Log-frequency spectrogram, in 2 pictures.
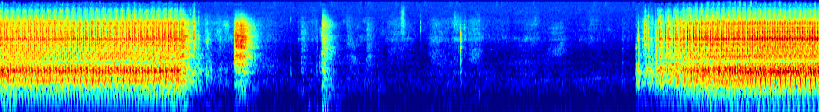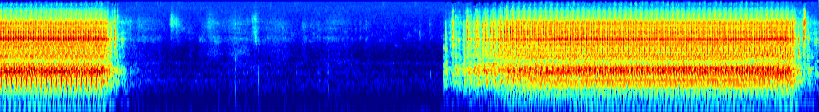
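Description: A sewing machine stitches striped fabric for a tank dress in three loud, steady runs of rapid whirring, separated by quiet pauses with soft handling noises.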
